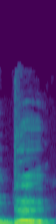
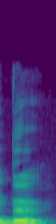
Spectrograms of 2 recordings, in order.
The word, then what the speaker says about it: bœufs: Un bœuf, des bœufs, des bœufs. So you pronounce it e. Why that? Because we don't pronounce the final consonant here for the plural.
